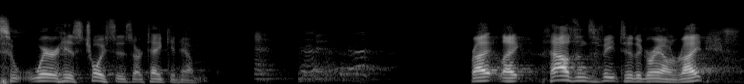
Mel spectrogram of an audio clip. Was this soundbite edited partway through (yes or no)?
no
